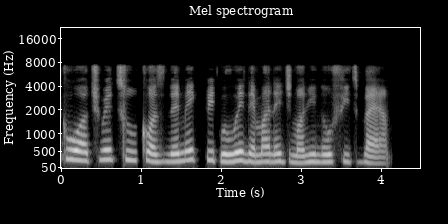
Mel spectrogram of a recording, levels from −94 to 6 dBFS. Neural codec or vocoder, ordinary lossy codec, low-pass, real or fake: codec, 16 kHz, 0.8 kbps, ZipCodec; none; 7.2 kHz; fake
